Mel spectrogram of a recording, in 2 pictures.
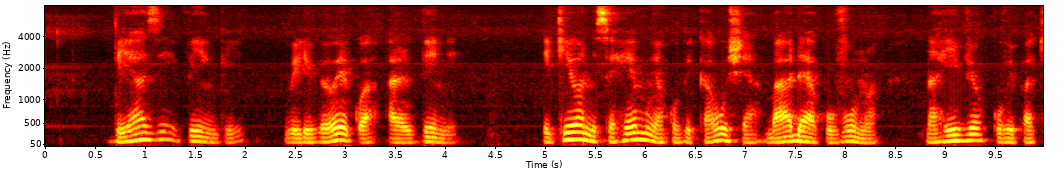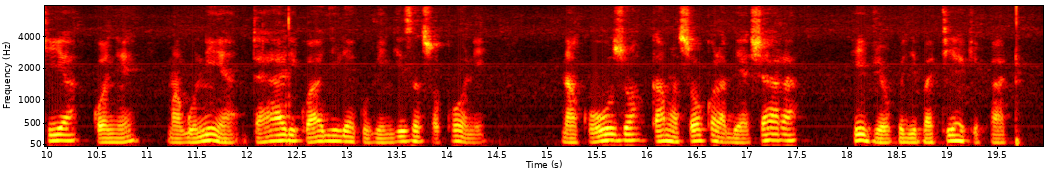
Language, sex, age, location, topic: Swahili, male, 25-35, Dar es Salaam, agriculture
